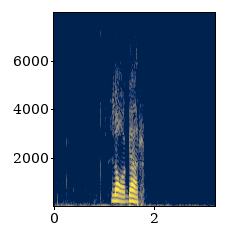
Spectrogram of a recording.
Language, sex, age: Swedish, female, 20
